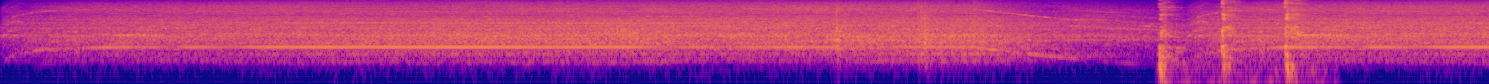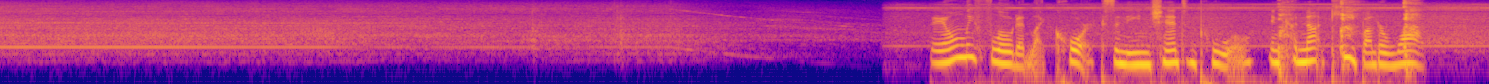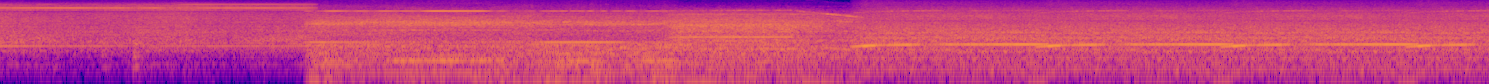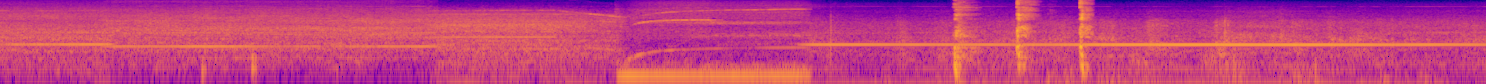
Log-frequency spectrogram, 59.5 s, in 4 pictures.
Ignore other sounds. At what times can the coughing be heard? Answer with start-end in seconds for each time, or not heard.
11.6-13.1, 27.6-29.1, 54.2-55.6.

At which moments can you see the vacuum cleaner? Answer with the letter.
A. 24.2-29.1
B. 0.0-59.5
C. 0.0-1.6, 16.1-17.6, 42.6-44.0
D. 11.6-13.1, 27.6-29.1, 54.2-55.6
B.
